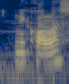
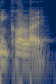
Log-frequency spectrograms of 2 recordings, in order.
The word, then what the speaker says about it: Nikolai: mau balik ke rumahnya Nikolas ya Nikolas apa nikolai Nikolas nikolai nikolai Oh bacanya nikolai enggak tahu pokoknya tulisannya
